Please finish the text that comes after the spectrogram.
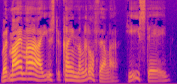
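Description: A man's voice: fairly high pitch, lively intonation, measured pace, vocal fry, no echo, highs cut off, voice pushed up. A man voicing an older small-town housekeeper woman from an audiobook, blunt, gossipy and matter-of-fact. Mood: matter-of-fact, grim relish. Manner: folksy, matter-of-fact storytelling. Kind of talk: audiobook character dialogue.

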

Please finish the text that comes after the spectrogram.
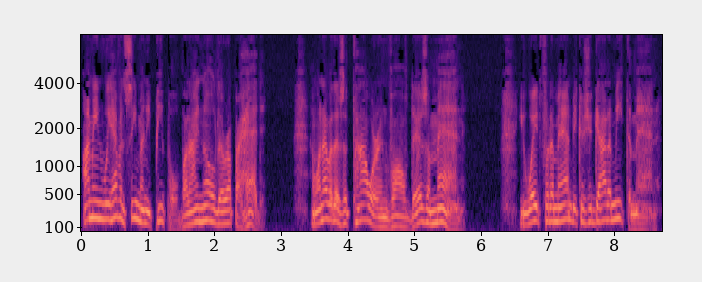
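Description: A man voicing a tearful young man who is angry and pleading, speaking in a quick, strained voice raised above the narrator's own. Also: a little high, big pitch swings, no room sound, voice pushed up. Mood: bitter, pleading. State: crying.

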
